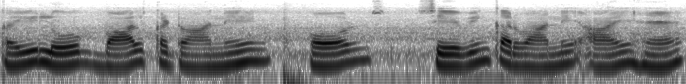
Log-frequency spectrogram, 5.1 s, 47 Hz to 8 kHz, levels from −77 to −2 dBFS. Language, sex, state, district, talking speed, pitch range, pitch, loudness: Hindi, male, Uttar Pradesh, Lalitpur, 105 wpm, 145-175 Hz, 155 Hz, -14 LUFS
